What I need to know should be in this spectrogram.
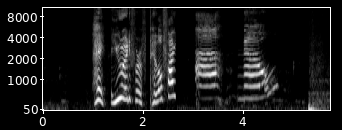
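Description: A young child speaks excitedly close by.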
